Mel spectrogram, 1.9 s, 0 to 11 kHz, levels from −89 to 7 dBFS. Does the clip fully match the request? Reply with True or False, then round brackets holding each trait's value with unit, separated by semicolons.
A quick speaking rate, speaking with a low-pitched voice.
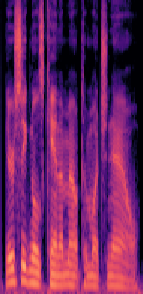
True (220 wpm; 105 Hz)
